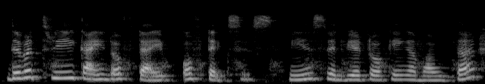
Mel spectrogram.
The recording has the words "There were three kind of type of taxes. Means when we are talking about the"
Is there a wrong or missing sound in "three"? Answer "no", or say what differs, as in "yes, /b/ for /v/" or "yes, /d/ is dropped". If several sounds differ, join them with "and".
yes, /t/ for /θ/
